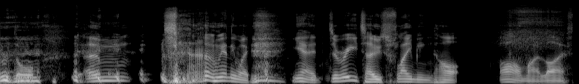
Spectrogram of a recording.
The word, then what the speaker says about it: Doritos: I think you mean Doritos. Sorry, what was that? I think it's pronounced Doritos. Doritos. Wow, I'm not that pretentious, Jim. Steady on. I know where the O goes. Doritos. It's Mexican or Spanish.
